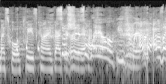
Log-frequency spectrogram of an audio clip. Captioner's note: laughs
